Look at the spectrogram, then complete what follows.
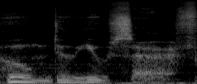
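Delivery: icy, eerie, low, hushed creature voice. Narrator voices a mouthless creature addressing the players: cold creature voicing. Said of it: "this cold voicing".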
